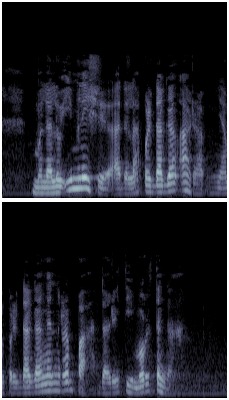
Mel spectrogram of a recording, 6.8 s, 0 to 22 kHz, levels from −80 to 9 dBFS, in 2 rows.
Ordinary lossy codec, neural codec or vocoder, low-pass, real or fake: AAC, 32 kbps; none; 7.2 kHz; real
